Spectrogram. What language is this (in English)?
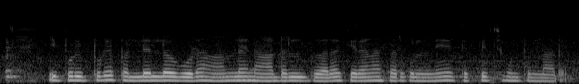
Telugu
